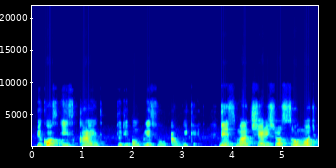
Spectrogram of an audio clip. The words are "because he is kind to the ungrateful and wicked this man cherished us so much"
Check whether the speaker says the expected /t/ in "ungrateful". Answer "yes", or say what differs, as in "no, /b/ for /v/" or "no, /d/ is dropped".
no, /s/ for /t/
